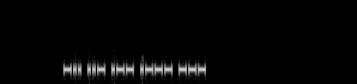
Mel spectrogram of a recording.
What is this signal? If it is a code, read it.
Morse code, heard as a keyed tone, about 50 wpm, 690 Hz. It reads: DUWJO
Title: Code Groups - 5 Letter:Numbers - 50wpm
